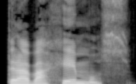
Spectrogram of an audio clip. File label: "trabajemos", Spanish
